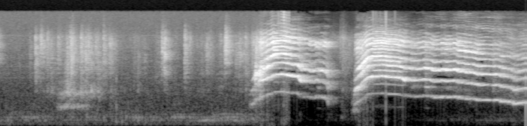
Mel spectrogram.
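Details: Domestic cats Emil and Muffy mating indoors: after soft shuffling, two loud, harmonic-rich yowls, each starting high and sliding downward, the second longer and drawn out.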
